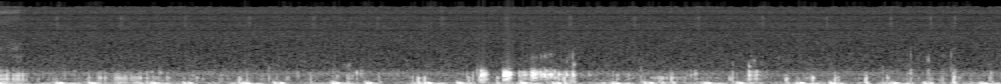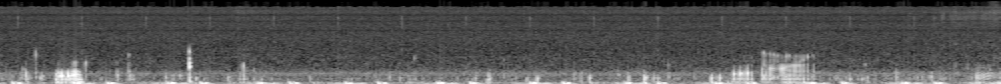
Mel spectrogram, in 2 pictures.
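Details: Nighttime stomach growling: irregular gurgling and rumbling from the abdomen caused by gas and fluid moving in the gut; bowel sounds.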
